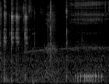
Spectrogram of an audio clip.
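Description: Faint scattered clicks of a laptop being operated, with a short low hum near the end.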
